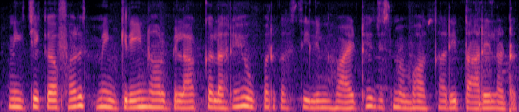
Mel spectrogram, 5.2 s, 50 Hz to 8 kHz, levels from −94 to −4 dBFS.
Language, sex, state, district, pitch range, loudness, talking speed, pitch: Hindi, female, Bihar, East Champaran, 175-195 Hz, -29 LUFS, 230 wpm, 185 Hz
